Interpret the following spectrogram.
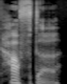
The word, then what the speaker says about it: have to: In natural spoken English, have to often sounds like hafta.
